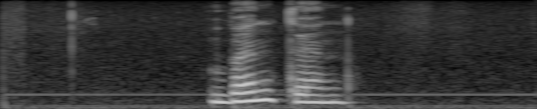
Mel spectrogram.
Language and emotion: Russian, neutral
